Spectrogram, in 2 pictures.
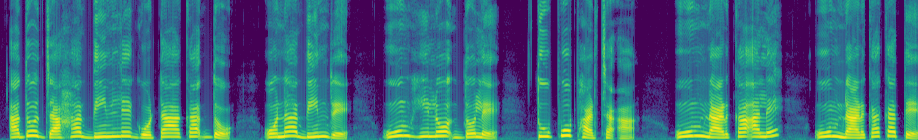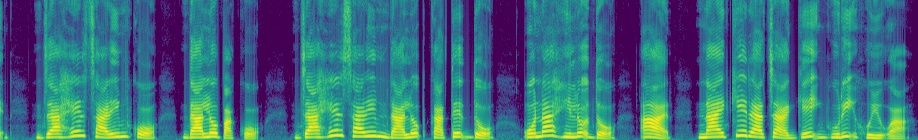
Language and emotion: Santali, neutral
